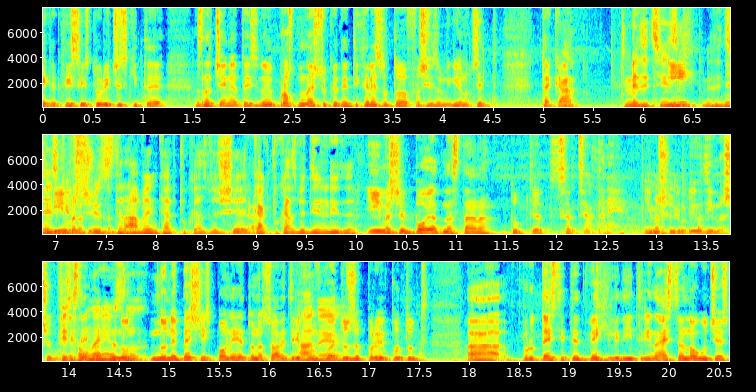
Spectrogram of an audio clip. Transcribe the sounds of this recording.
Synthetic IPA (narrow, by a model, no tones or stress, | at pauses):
ɛkɐkvisɐist̪oɾit͡ʃɛsk̟it̪ɛ | znɐt͡ʃɛniət̪ɛzid̪umipɾɔst̪onɛʃt̪okɐd̪ɛt̪ixɐɾɛsvɐt̪ɔfɐʃizəmiɡ̟ɛnot̪sit̪ː | ɐka | mɛd̪it̪sĩimɛd̪imimɐʃɛizzd̪ɾavɛnkakt̪okazvɐʃɛkak̚t̪okazvɐɛd̪inlid̪ɛɾimɐʃɛbɔjət̪nɐst̪anət̪opt̪iət̪sɐɾt̪sat̪ɐni | iimɐʃɛɡossɛnɛnnononɛbɛʃɛispɐlˠnɛniɛt̪onɐslˠavit̪ɾikonokoɔɛt̪ozɐpɤɾvipɤt̪ot̪ | əpɾot̪ɛst̪it̪ɛd̪vɛxilʲɐd̪iːt̪ɾinajst̪əɐmnɔɡʊt͡ʃɛst̪o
